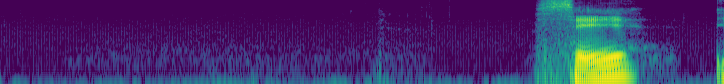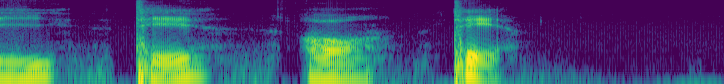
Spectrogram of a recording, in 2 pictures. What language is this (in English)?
Swedish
